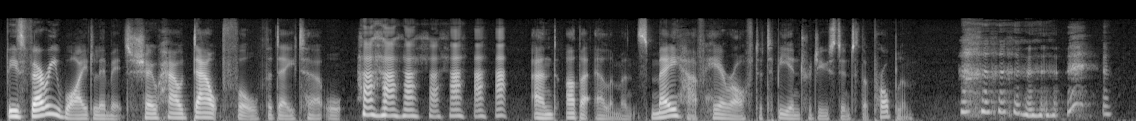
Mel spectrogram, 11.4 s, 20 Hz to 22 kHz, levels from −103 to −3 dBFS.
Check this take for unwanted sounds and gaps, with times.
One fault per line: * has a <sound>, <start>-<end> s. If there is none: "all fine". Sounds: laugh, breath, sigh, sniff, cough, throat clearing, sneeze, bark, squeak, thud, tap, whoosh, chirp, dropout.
* has a laugh, 3.6-5.1 s
* has a laugh, 9.6-11.1 s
